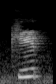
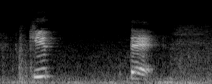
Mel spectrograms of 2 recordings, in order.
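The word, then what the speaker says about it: きって: So, indication siya na magpo-post kayo doon bago nyo bigkasin yung huling phonetics.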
